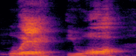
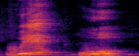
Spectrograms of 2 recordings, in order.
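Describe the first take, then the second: First: "E" and "O" open, as é and ó; open vowels. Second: "E" and "O" closed, as ê and ô; closed vowels. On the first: Teacher contrasting vowels for students, open E and O. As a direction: open the mouth wide on E and O. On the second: Teacher contrasting vowels for students, closed E and O. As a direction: close the mouth on E and O. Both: Shown as a demonstration. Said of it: "vogal aberta e vogal fechada".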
